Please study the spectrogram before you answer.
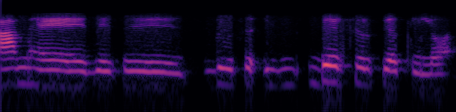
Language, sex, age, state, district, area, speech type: Hindi, female, 45-60, Uttar Pradesh, Prayagraj, rural, conversation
